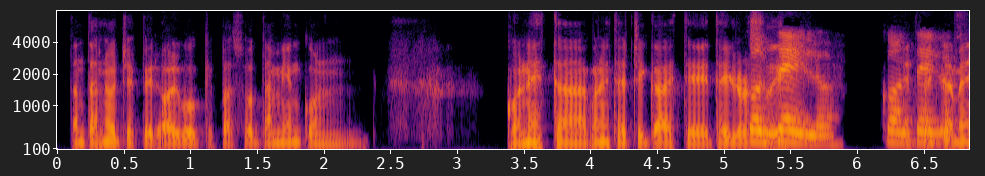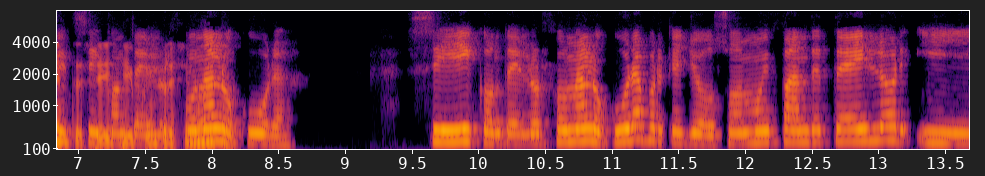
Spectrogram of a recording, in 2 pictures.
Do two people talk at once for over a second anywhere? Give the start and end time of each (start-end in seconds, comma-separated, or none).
6.3-8.2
